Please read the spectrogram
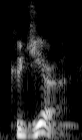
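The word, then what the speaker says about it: クジラ: The reason being that gorilla is pronounced Gorira and whale is Kujira.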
